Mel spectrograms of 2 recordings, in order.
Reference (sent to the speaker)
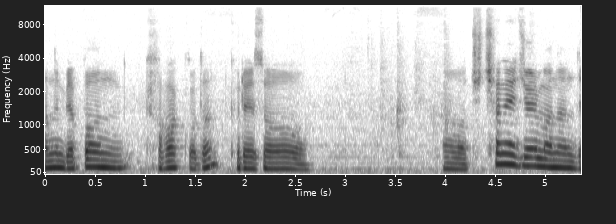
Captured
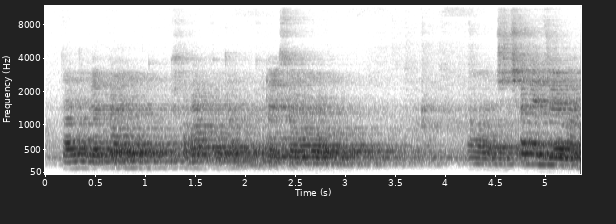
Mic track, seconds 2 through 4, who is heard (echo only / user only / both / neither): echo only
